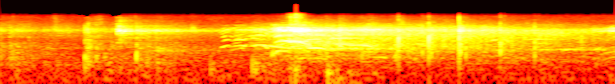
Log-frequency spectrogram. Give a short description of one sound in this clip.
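Tennis rackets strike a ball in a large echoing hall.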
